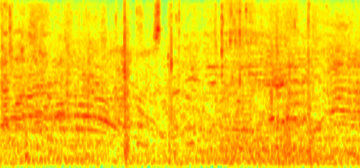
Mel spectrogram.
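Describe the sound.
A dense, steady crowd hubbub fills the street during an Ashura mourning procession in Zaria, men, women and babies moving along, many overlapping voices blending into a continuous outdoor murmur, with occasional louder calls and shuffling movement.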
